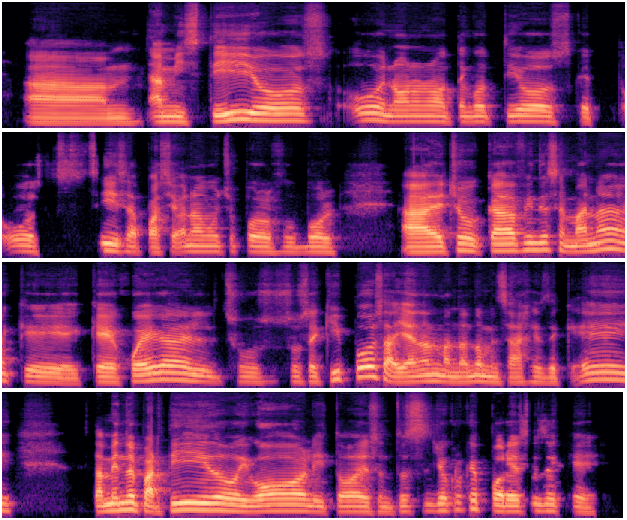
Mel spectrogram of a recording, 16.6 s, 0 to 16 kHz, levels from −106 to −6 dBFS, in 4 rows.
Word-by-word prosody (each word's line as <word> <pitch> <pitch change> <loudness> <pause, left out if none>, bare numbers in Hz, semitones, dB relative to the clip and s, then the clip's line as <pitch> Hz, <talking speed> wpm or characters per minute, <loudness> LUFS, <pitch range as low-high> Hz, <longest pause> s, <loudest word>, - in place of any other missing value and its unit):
ah, 105 -1 -1 0.3
a 125 - 0
mis 125 -3 -4
tíos, 155 -1 +2
uy, 165 -2 -2
no, 130 0 -1
no, 135 - -3
no, 130 -3 -3
tengo 130 +2 -5
tíos 130 -3 -2
que - - -9 0.2
todos 135 -2 -6
sí, 155 -2 -4
se - - -6
apasionan 125 +4 -4
mucho 130 +1 -8
por 125 -2 -1
el 115 - -6
fútbol. 115 0 -5 0.4
Ha 115 +1 +7
hecho, 150 +4 0
cada 150 0 +5
fin 170 +1 -2
de 170 - 0
semana 160 +3 -1
que 115 -6 -3
que 115 -2 +1
juega 165 +5 +3
el 130 -5 -4
sus 120 +1 -13
sus 125 -1 -12
equipos, 185 - +1
ahí 115 - +3
andan 140 +4 +1
mandando 125 0 -2
mensajes 115 -1 -7
de 115 - -7
que: - - -22
“Hey, 170 0 -3 0.4
¿están 135 +2 +1
viendo 165 +3 +6
el - - -3
partido?”, 165 -2 +5
y 135 - +3
“gol”, 145 +1 +3
y 125 - -6
todo 125 0 0
eso. 120 -1 -2
Entonces, 130 +5 -9
yo 155 +1 -1
creo 175 +2 -11
que 195 - -2
por 145 -7 +2
eso 135 +2 0
es 150 - -5
de 145 - -3
que 110 -3 -9
135 Hz, 205 wpm, -23 LUFS, 120-155 Hz, 0.4 s, Ha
